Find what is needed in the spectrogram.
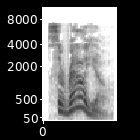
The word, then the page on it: seraglio: British English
